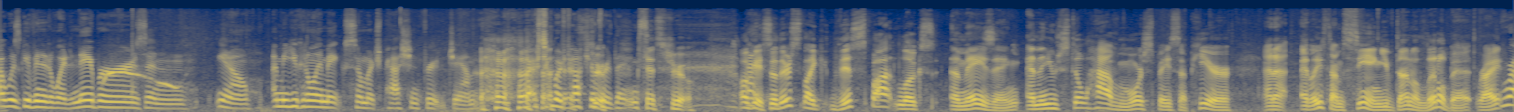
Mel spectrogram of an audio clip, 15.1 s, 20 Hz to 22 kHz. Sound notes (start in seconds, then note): 1.0 whistles; 4.7 laughs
